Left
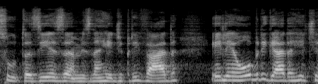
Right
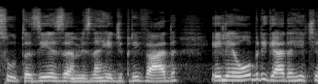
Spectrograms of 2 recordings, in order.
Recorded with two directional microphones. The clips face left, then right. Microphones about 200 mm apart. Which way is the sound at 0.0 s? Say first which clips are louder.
Right 4 dB; 45° right (ahead or behind).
